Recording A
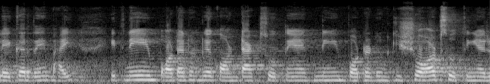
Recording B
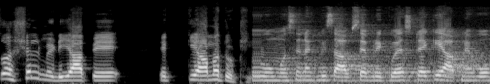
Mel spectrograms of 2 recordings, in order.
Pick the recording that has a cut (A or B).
B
